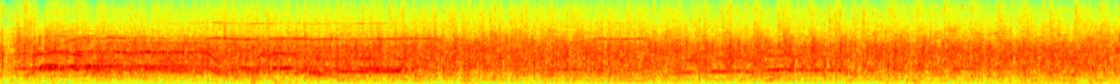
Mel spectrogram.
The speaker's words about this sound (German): Nu kommt der Applaus für.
